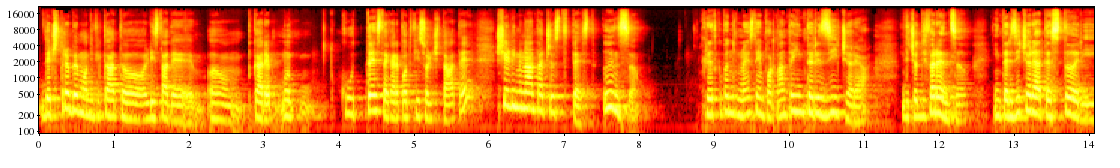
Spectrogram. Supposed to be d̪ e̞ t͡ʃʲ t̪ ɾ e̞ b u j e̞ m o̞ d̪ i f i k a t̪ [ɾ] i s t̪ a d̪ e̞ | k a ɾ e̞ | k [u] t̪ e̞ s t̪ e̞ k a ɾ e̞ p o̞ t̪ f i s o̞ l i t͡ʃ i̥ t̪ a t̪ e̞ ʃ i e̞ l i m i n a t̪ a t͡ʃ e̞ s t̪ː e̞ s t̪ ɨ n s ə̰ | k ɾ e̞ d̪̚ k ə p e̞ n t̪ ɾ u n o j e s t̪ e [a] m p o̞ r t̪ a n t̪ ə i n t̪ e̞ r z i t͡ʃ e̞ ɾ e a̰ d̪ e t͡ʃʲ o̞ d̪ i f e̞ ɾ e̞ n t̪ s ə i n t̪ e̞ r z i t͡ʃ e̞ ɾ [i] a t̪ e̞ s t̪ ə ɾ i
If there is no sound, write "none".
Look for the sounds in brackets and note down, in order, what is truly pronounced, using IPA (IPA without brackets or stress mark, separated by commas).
l, u, i, e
